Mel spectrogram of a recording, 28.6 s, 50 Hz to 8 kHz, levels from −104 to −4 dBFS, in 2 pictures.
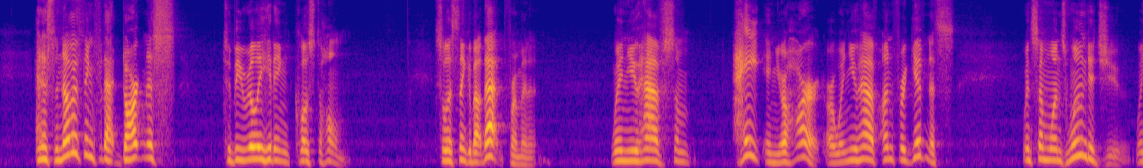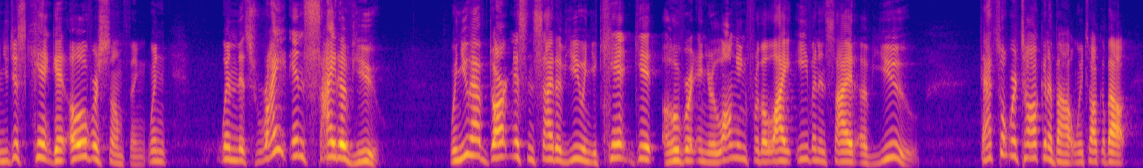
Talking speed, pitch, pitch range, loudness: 180 wpm, 195 Hz, 170-230 Hz, -26 LUFS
